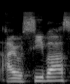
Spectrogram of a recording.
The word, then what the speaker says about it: Iosivas: I think it was Iosivas is how you say that guy's last name.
